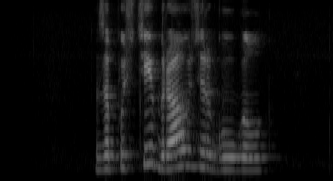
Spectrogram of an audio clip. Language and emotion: Russian, neutral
